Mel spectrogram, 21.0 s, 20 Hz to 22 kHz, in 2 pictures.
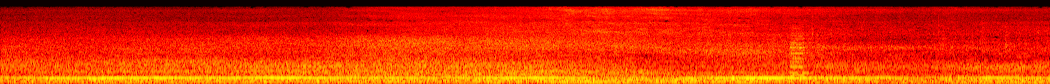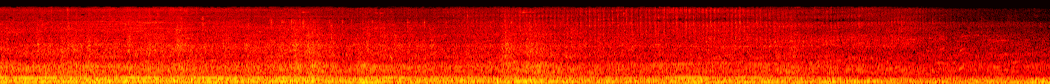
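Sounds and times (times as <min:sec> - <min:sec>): heavy lorry engine running: 0:00.0 - 0:21.0
horn toot: 0:07.8 - 0:08.5.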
